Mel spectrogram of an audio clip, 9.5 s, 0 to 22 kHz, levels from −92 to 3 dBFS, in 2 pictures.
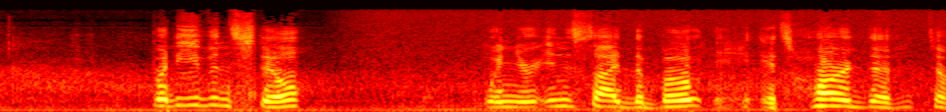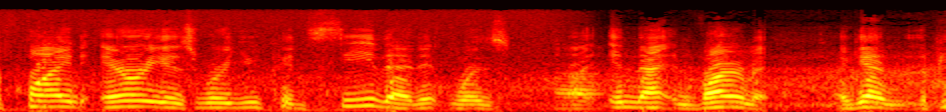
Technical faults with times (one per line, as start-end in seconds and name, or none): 1.60-7.77 digital radio blending to analogue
